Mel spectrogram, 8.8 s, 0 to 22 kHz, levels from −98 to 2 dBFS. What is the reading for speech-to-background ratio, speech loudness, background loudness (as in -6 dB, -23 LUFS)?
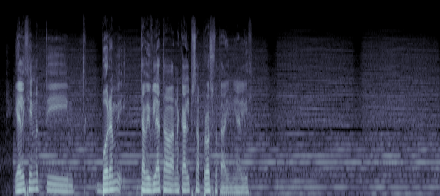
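16.0 dB, -31.5 LUFS, -47.5 LUFS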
